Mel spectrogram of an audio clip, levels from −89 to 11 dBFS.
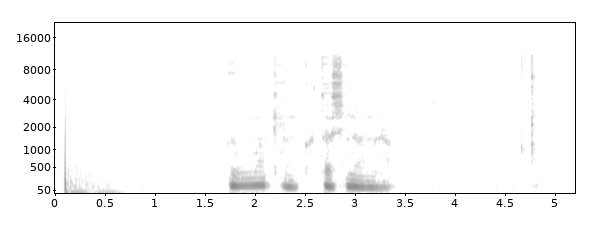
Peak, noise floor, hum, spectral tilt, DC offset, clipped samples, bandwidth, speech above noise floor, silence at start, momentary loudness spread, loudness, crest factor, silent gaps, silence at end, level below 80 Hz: -38 dBFS; under -90 dBFS; none; -4.5 dB/octave; under 0.1%; under 0.1%; 11 kHz; over 36 dB; 0.1 s; 13 LU; -56 LUFS; 20 dB; none; 0.4 s; -78 dBFS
